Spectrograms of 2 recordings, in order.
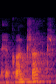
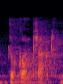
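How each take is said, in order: First: A CONtract, noun stress; stress on first syllable. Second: To conTRACT, verb stress; stress on second syllable. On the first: Teacher reads the bold noun, first-syllable stress on "contract". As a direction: hit "con" in "a contract". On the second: Teacher reads the bold verb, second-syllable stress on "contract". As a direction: hit "tract" in "to contract". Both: Shown as a demonstration. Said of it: "emphasis is going to be on the words".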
